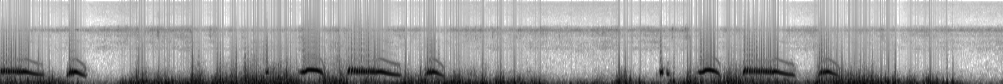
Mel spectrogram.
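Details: Repeated spotted dove cooing sequences mixed with strong, continuous wind roar. Short curved notes alternate with longer falling coos in two clear phrases.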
